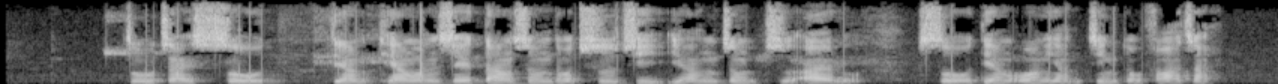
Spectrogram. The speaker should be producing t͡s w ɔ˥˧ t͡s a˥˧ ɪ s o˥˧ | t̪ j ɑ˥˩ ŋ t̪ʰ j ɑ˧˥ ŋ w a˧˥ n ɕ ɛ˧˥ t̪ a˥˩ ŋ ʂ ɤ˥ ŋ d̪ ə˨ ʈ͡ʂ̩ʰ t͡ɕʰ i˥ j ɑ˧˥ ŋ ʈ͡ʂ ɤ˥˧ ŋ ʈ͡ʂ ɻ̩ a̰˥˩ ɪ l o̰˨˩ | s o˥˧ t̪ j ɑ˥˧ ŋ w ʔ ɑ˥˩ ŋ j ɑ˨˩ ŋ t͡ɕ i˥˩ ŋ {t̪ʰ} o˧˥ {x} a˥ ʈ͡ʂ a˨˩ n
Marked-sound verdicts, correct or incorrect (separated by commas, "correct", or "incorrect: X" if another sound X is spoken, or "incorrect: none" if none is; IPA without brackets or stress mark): incorrect: t̪, incorrect: f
